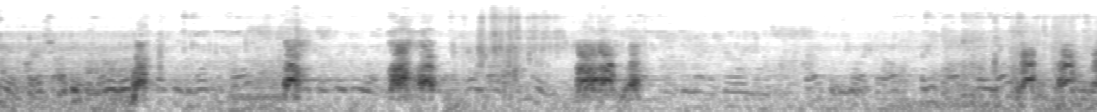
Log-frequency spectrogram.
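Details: Standard poodles playing in the water in Ketchum, Idaho: short, sharp barks and yips in scattered bursts about every second or two, with people talking in the background.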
